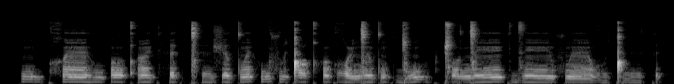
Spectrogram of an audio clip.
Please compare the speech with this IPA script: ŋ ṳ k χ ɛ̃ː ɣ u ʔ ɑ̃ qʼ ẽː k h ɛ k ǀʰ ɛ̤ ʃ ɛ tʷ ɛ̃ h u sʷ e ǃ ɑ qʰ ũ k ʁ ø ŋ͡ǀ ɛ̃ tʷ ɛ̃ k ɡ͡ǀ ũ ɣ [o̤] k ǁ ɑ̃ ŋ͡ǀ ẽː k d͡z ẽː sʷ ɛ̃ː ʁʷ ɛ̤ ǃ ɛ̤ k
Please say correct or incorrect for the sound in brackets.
incorrect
